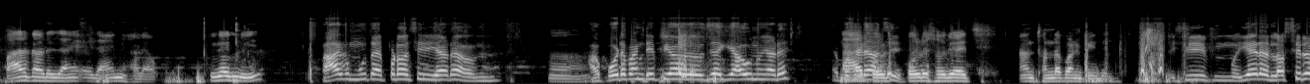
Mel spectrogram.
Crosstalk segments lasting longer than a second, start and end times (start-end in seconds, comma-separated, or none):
none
